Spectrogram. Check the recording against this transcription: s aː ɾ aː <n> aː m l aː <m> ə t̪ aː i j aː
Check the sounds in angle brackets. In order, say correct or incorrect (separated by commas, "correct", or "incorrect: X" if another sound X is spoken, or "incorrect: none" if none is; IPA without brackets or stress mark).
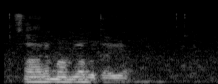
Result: incorrect: m, incorrect: b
